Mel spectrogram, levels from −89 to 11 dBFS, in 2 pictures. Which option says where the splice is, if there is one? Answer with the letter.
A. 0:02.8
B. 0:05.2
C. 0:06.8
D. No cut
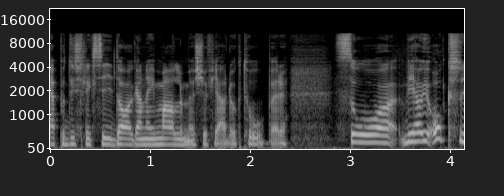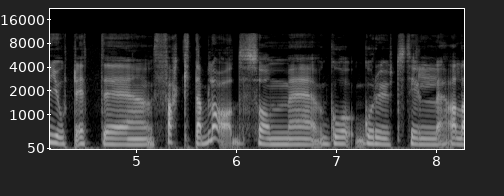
A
